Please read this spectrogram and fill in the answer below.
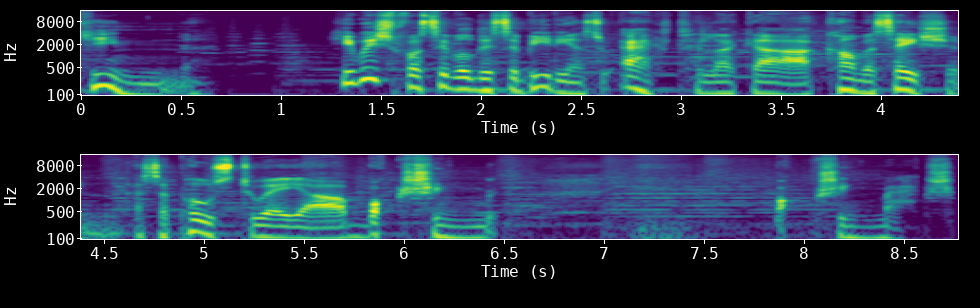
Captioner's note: sigh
